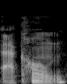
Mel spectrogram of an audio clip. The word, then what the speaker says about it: akon: So a whetstone is apparently pronounced akon in Greek.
